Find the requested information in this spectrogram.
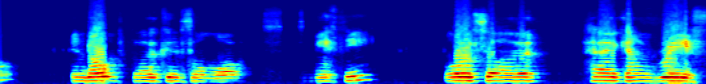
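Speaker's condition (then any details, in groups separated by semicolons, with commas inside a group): Cerebral palsy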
